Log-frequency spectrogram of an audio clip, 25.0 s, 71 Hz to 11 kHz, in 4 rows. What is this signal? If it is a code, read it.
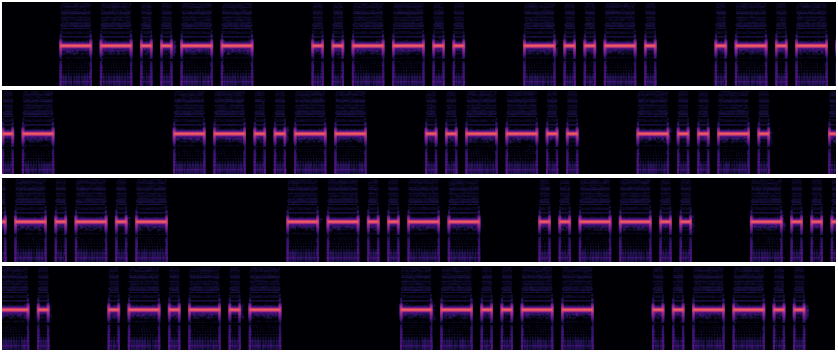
Morse code, heard as a keyed tone, about 16 wpm, 800 Hz. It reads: , ? / . , ? / . , ? / . , ?
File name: Misc / Misc-mp3s / Punct @15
